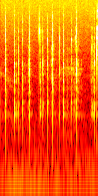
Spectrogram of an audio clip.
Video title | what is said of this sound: [ASMR] Fingertip Tapping to Find The Best-Sounding Item | if I tap on on the lid gives me sort of a midtone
